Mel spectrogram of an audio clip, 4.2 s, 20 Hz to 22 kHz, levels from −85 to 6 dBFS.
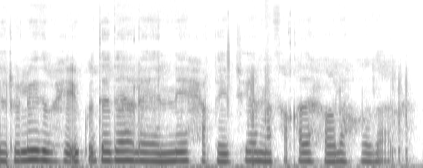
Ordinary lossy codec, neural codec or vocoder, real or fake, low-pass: none; none; real; none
